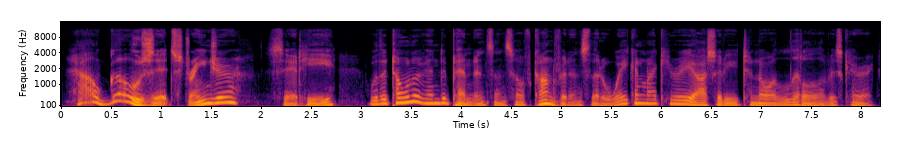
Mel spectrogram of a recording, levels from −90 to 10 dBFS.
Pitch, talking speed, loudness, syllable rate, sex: 130 Hz, 185 wpm, -19 LUFS, 5.7 syllables/s, male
